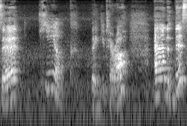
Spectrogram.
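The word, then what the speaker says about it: 기역: Now, let's let the native speaker pronounce it. Kiok.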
